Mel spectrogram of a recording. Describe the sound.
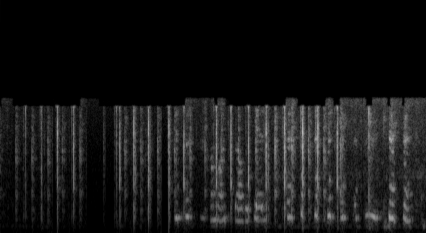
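A pen clicks over and over, sharp snaps in an uneven rapid rhythm, first on its own and then continuing beneath people talking.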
